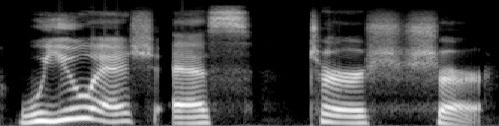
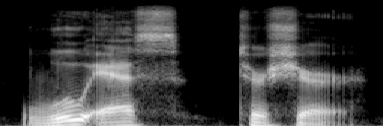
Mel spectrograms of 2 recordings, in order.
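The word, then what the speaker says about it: Worcester: And they collapse into just three short syllables. Woo s tersure.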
